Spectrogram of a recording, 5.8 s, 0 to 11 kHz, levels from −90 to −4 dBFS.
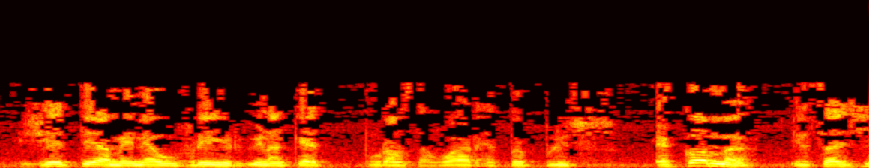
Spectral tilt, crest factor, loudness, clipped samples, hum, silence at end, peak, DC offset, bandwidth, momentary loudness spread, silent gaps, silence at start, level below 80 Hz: -10.5 dB/octave; 16 dB; -21 LUFS; under 0.1%; none; 0 s; -4 dBFS; under 0.1%; 5.8 kHz; 11 LU; none; 0 s; -58 dBFS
